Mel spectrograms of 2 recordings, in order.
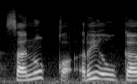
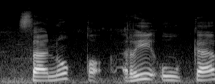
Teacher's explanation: huruf Qalqalah atau huruf qaf disini mantul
